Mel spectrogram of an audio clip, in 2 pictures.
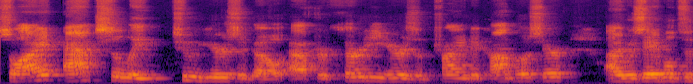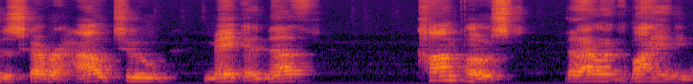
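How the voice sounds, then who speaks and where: Speaking with an American accent, a man has an unremarkable speaking voice, a fairly high pitch, fairly even intonation and a moderate pace. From US Southwest, Phoenix, Arizona. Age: 50s. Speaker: urban farmer and podcast host. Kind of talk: webinar interview. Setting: live webinar video call.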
